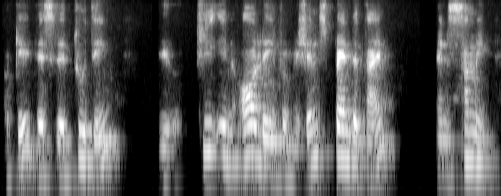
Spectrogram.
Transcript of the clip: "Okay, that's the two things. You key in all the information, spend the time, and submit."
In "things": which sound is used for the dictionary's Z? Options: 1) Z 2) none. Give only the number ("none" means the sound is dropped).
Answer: 2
